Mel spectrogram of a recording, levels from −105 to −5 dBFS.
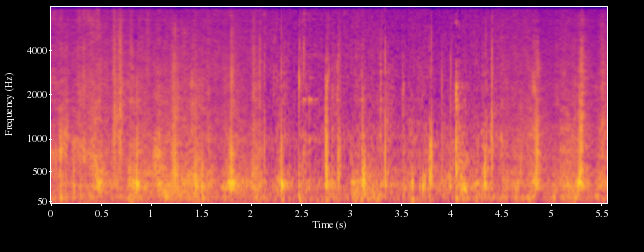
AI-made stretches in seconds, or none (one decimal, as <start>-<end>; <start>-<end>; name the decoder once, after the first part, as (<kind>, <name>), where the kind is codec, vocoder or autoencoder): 0.0-2.1 (vocoder, Vocos); 4.5-5.6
